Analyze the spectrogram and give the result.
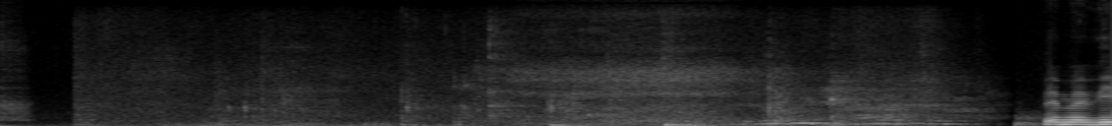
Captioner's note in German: leise Stimmen und Atmen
